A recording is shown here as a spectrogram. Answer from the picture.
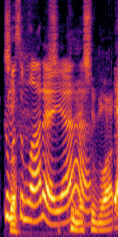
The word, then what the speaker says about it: summa cum laude: Not only that, she graduated summa laude. Is that how you say it? – Summa cum laude.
